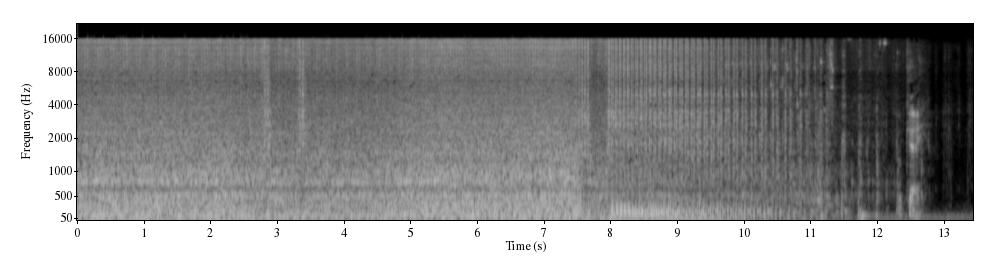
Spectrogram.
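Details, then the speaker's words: Onan QG 5.5 RV generator: steady drone, then a fault is deliberately induced by hitting a lever so the governor can't regulate speed; speed sags and stumbles unevenly until the engine dies. "all right so what i did i hit this lever made it couldn't regulate the speed"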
